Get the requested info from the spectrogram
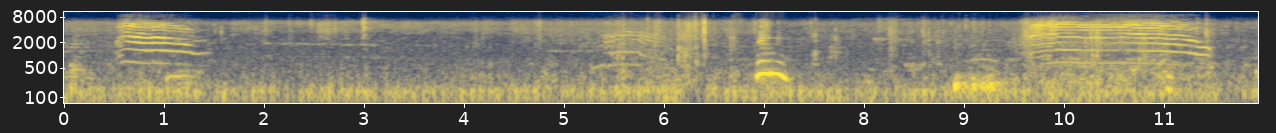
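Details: Hungry stray cat meowing loudly while asking for food: a loud harmonic meow near the start and a longer drawn-out one near the end, with quieter sounds and a low background hum between them.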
